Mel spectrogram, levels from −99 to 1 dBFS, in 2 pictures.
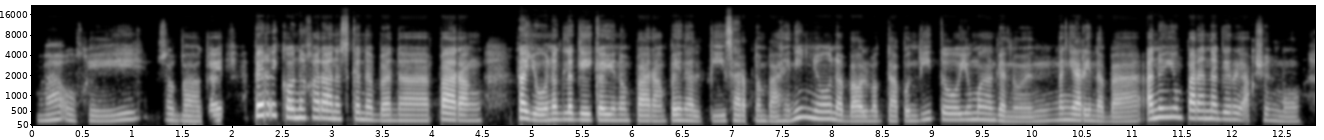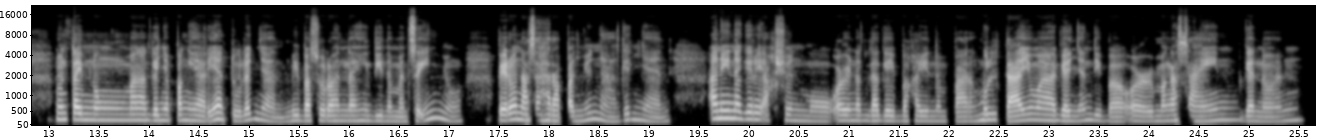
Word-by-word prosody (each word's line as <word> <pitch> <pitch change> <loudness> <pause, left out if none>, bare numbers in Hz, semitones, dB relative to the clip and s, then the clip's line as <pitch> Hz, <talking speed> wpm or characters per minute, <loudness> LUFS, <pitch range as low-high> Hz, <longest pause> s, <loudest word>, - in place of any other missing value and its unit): Ah, 205 +4 -3
okey. 190 - -7
Sabagay. 180 -1 -4 0.2
Pero 360 +1 +9
ikaw 295 -6 +3
nakaranas 270 -4 +2
ka 230 - 0
na 215 - -1
ba 185 0 0
na 180 -1 -2
parang 185 -4 +5 0.3
kayo 210 -8 +6
naglagay 210 0 +2
kayo 195 -1 +4
ng 190 -1 -6
parang 175 -2 0
penalty 175 -2 -2
sa 190 - 0
harap 175 -1 -3
ng 175 -1 -8
bahay 170 +4 -5
ninyo 255 -4 -1
na 195 - +1
bawal 165 -1 0
magtapon 165 0 -6
dito 210 +2 -4
yung 215 +1 -3
mga 210 -2 -1
ganon 165 0 -6
nangyari 200 -2 +2
na 170 -3 -4
ba? 155 +2 -4
Ano 245 +4 +5
'yong 295 -1 -1
parang 255 -1 +3
naging 230 -2 -1
reaksyon 190 -4 -5
mo 155 +1 -12 0.3
nung 215 0 -1
time 210 -1 +5
nung 195 0 -3
mga 195 0 0
ganyang 185 0 0
pangyayari? 185 -3 0
Yan 225 -2 +2
tulad 185 +5 -1
niyan 165 -10 -6
may 180 +2 -6
basurahan 175 -1 +1
na 175 0 -2
hindi 175 -1 -4
naman 160 -2 -7
sa - - +5
inyo 215 -8 -7 0.3
pero 205 +4 +6
nasa 195 -1 +3
harapan 175 -3 0
n'yo 205 +4 -6
na 180 -8 -8
ganyan 170 -8 -8 0.4
ano 245 +1 +6
yung 260 - +4
naging 230 -2 +2
reaction 190 -2 0
mo 160 -1 -8
or 180 +3 -1
naglagay 175 -1 -3
ba 165 0 -8
kayo 170 -1 -4
ng 165 0 -11
parang 160 0 -4
multa 195 -4 +4
yung 205 +2 0
mga 190 -2 +2 0.2
ganyan 180 +4 -7
'di 180 - -5
ba 155 -1 -3
or 165 -1 -2
mga 170 +1 -1
sign 185 +4 -2
ganon? 165 +3 -4
185 Hz, 190 wpm, -23 LUFS, 170-205 Hz, 0.4 s, Pero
